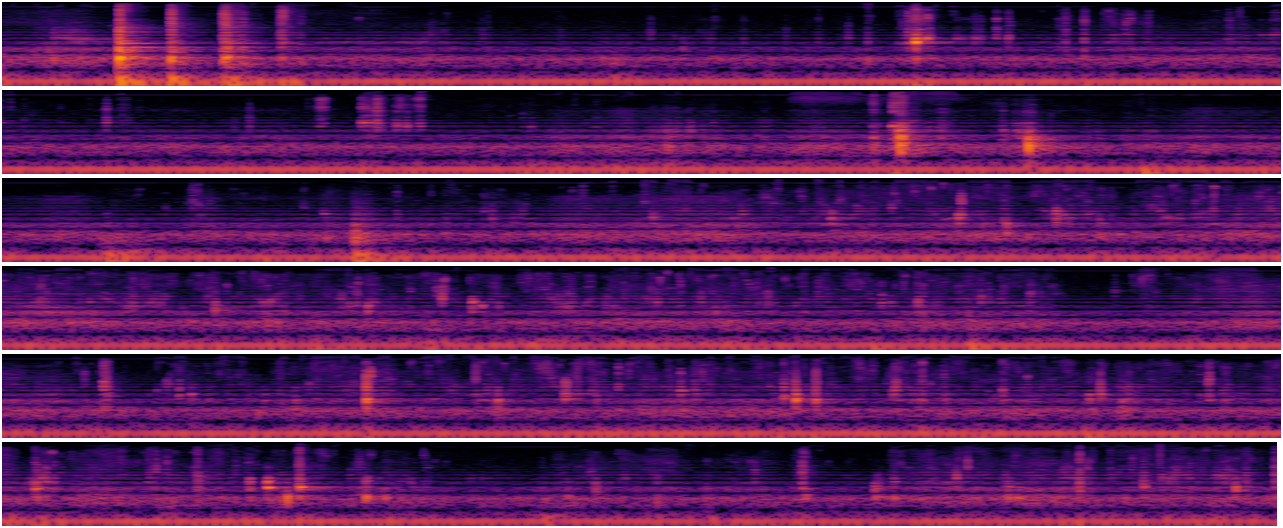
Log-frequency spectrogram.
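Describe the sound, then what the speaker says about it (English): Spoon clinking and scraping in a bowl as an egg is mixed into warm brownie batter, faint scattered taps over a low steady hum. "as you mix it in, the mixture is going to start getting a little thicker because the mixture is still a little hot"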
